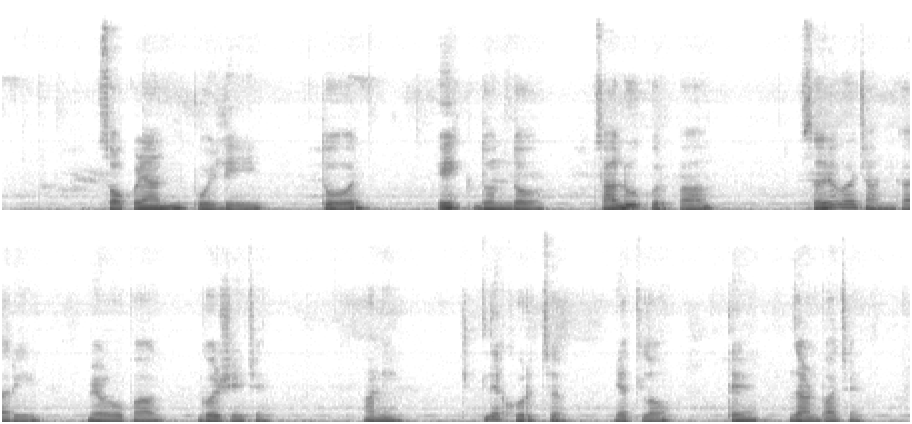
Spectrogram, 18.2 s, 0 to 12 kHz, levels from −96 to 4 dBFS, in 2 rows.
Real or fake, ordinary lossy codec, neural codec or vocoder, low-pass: real; none; none; 10.8 kHz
